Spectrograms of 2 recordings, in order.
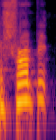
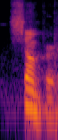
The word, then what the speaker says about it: Shumpert: what how you say it Iman Shumpert Iman shpet Shumpert Shumpert Shumpert you know what I'm saying so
